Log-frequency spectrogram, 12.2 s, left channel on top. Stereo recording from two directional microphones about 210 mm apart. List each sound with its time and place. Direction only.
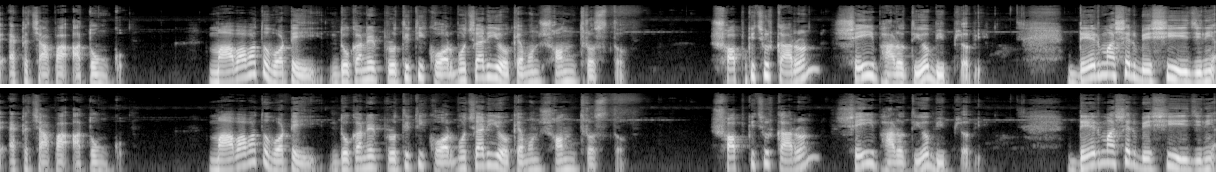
0.0 s speech: 20° left (ahead or behind)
